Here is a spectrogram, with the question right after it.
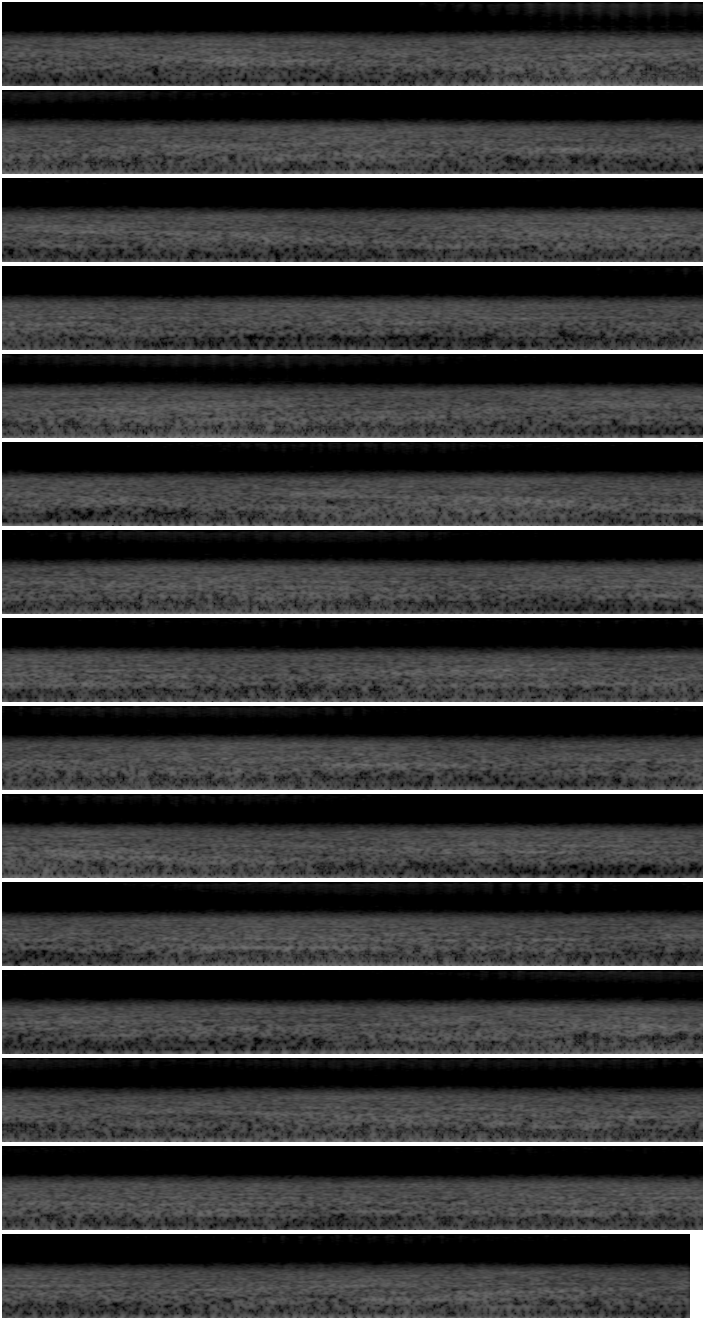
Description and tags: An ambient sound from the Sokobanned project.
